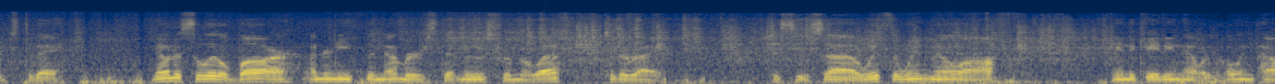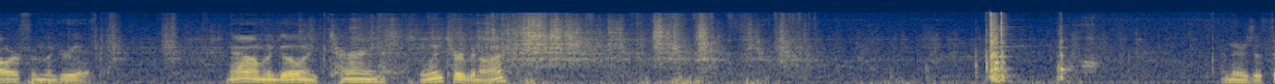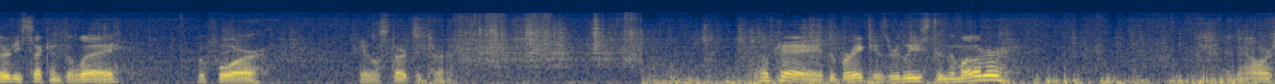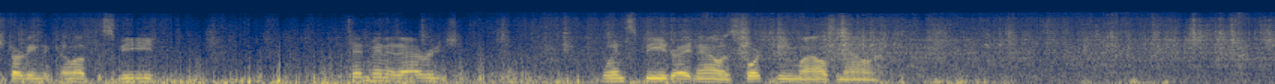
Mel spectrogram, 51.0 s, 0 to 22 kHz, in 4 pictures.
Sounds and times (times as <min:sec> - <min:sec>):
Wind noise (microphone): 0:00.0 - 0:13.7, 0:14.9 - 0:20.8, 0:29.2 - 0:51.0.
